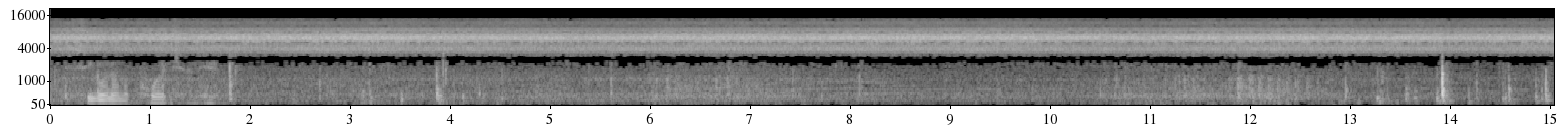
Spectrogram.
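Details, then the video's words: Thirteen-year periodical cicadas in Nashville, Tennessee, described as ridiculously loud: a dense, steady, high whining chorus holds without pause, with a few faint clicks and bumps beneath it. "Ridiculously loud 13-year cicadas"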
